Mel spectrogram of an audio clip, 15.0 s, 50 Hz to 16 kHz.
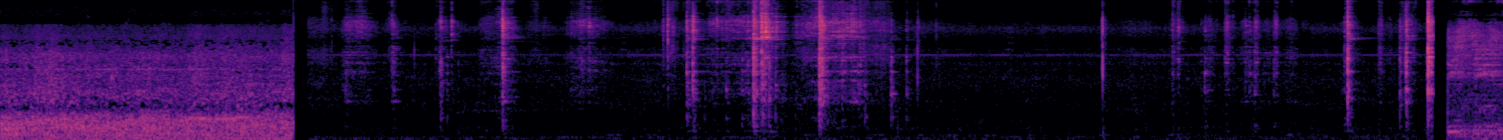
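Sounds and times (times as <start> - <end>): loud steady noise: 0.0 - 2.9.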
